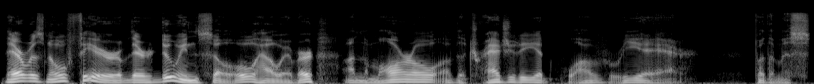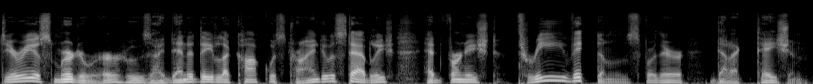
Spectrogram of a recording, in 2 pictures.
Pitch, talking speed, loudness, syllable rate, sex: 100 Hz, 130 wpm, -21 LUFS, 4.2 syllables/s, male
